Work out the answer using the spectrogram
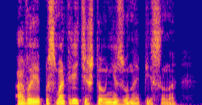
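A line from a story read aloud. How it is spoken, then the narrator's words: Soft prompting. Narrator (Russian): мягко подсказала Стася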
